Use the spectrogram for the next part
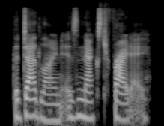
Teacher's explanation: voice goes down, not up. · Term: downward inflection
